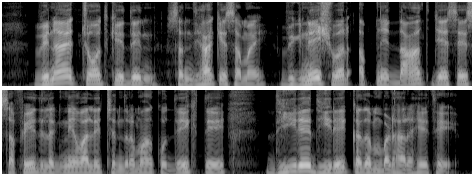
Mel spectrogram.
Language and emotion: Hindi, neutral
